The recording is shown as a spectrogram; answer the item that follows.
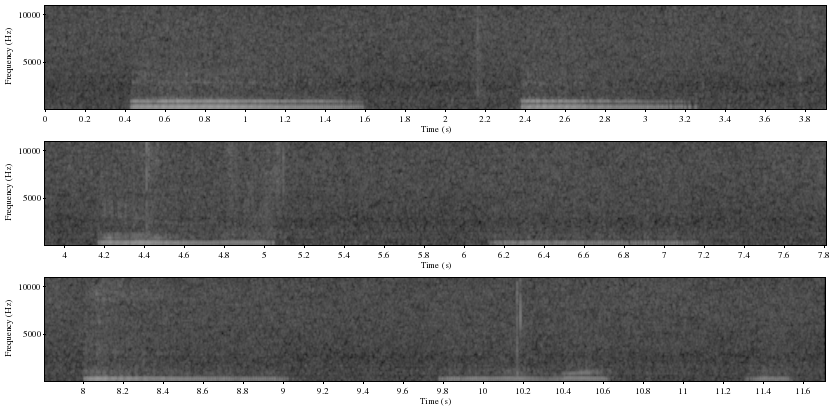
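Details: Senior Miniature Dachshund struggling hard at snack time to get dried sweet potato out of a Kong toy; seven short, harmonic groaning-whining bursts, each about a second long, come at uneven intervals with quiet gaps between them.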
